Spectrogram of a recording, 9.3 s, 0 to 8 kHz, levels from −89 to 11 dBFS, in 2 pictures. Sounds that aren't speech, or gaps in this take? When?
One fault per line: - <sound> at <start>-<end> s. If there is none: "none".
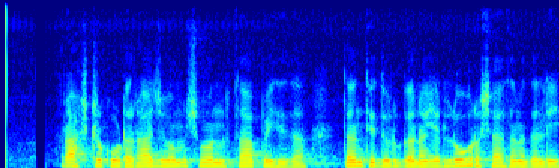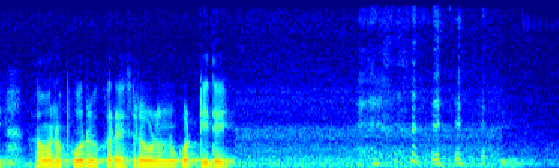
- laugh at 7.6-8.8 s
